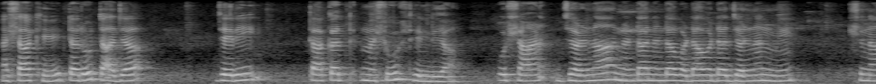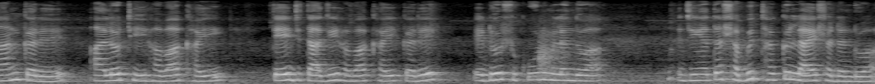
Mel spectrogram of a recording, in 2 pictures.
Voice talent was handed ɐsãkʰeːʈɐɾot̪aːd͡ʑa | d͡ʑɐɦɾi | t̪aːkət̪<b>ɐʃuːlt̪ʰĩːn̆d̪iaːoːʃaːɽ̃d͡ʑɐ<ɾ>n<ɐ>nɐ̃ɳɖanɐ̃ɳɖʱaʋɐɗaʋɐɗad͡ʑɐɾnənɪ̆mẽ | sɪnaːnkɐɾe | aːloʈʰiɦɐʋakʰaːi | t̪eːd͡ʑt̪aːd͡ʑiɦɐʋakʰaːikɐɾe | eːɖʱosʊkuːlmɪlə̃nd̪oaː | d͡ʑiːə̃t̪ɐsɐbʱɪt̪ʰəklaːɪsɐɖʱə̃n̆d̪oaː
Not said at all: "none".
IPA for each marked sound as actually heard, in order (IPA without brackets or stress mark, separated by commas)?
m, ɾ, a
